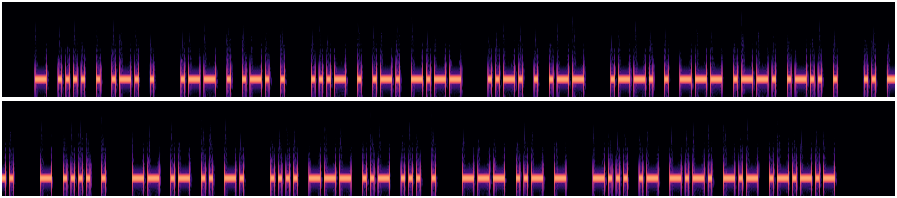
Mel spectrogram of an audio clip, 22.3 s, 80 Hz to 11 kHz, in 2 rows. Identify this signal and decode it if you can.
Morse code, heard as a keyed tone, about 25 wpm, 700 Hz. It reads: THERE WERE VERY FEW PEOPLE IN THE MAIN HOUSE OUT BACK.
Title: Sentences from Top 1000 Words - Review Part 2 - 25wpm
